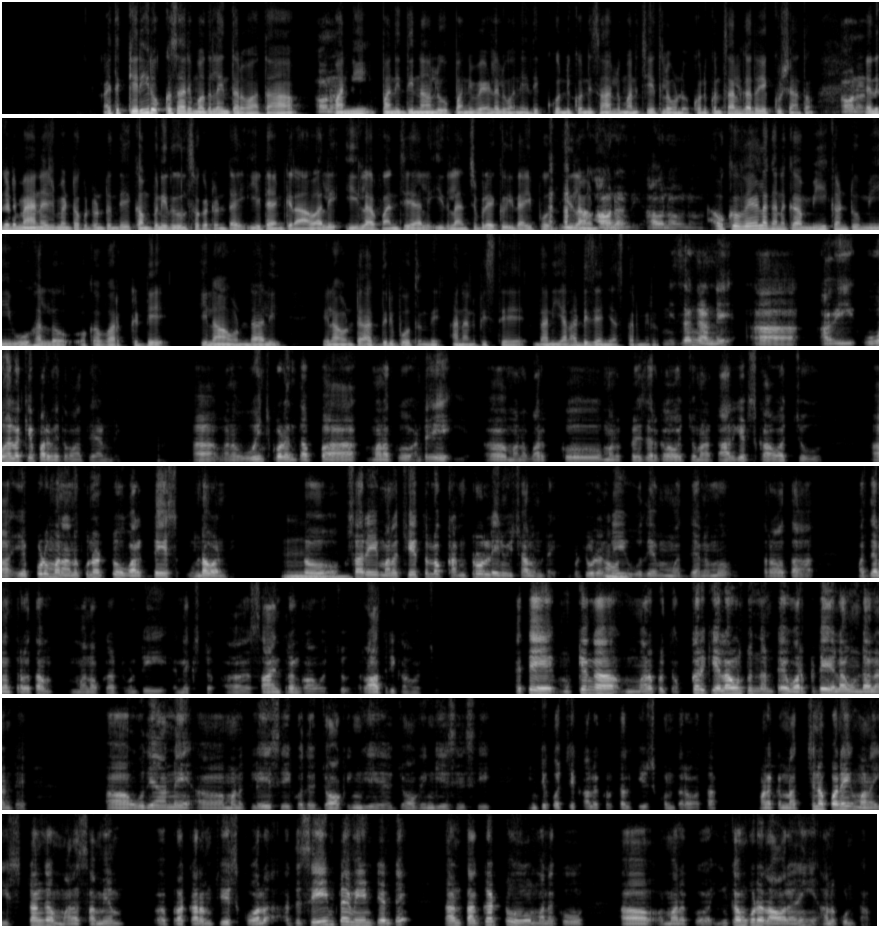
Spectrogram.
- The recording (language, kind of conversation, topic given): Telugu, podcast, ఒక సాధారణ పని రోజు ఎలా ఉండాలి అనే మీ అభిప్రాయం ఏమిటి?
- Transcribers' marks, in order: in English: "కెరియర్"; in English: "మేనేజ్మెంట్"; in English: "రూల్స్"; chuckle; in English: "లంచ్"; in English: "వర్క్ డే"; in English: "డిజైన్"; in English: "ప్రెషర్"; in English: "టార్గెట్స్"; in English: "వర్క్ డేస్"; in English: "సో"; in English: "కంట్రోల్"; tapping; in English: "నెక్స్ట్"; in English: "వర్క్ డే"; in English: "జాగింగ్"; in English: "జాగింగ్"; in English: "అట్ ద సేమ్ టైమ్"; in English: "ఇన్కమ్"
